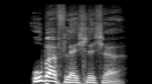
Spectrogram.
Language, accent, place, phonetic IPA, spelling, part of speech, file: German, Germany, Berlin, [ˈoːbɐˌflɛçlɪçə], oberflächliche, adjective, De-oberflächliche.ogg
- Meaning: inflection of oberflächlich: 1. strong/mixed nominative/accusative feminine singular 2. strong nominative/accusative plural 3. weak nominative all-gender singular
